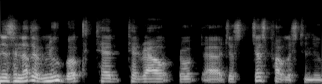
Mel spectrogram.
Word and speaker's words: Rao: And you wrote a book with Ted Rao. Is it Rao? Yeah. Is that how you pronounce? Ted Rao, yeah.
